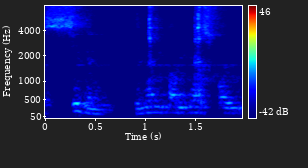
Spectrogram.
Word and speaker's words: sign: Now you notice we pronounced S-I-G-N as Siegen.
